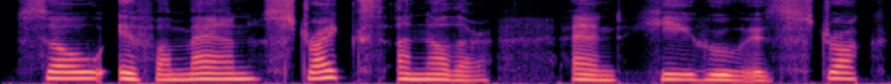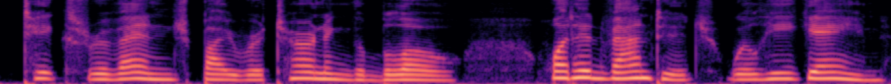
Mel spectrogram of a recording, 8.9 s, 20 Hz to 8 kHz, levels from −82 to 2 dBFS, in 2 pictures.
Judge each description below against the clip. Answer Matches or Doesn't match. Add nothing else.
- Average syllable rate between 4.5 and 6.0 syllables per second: Doesn't match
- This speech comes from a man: Doesn't match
